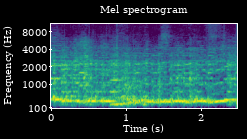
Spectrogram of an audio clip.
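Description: Electric guitar played live through an amplifier: a melody of held notes that steps down in pitch about a second in, then climbs back.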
